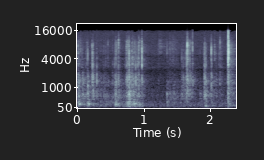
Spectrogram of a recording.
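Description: Bachmann HO-scale Daisy diesel railcar model pushed by hand along the track, its wheels and mechanism giving irregular light clicks and rattles.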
